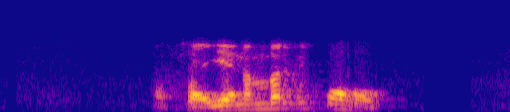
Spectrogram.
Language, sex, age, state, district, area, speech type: Hindi, male, 30-45, Uttar Pradesh, Hardoi, rural, conversation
